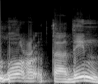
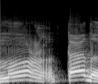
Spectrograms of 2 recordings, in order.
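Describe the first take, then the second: First: "মুতাদিন" slow, running on into a full "দিন"; drawn-out "মুতাদিন", final syllable sounded in full; joined reading. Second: "মুতাদ" higher, halted on a bounced final d; recited "মুতাদ", popped d at the end; stopped reading. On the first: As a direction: read "মুতাদিন" connected with no stop on the d. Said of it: "মিলিয়ে পড়লে". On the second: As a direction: stop on "মুতাদ" and release the "দ" with a small echo. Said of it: "মিলিয়ে পড়লে মুতাদিন". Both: Shown as a demonstration.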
